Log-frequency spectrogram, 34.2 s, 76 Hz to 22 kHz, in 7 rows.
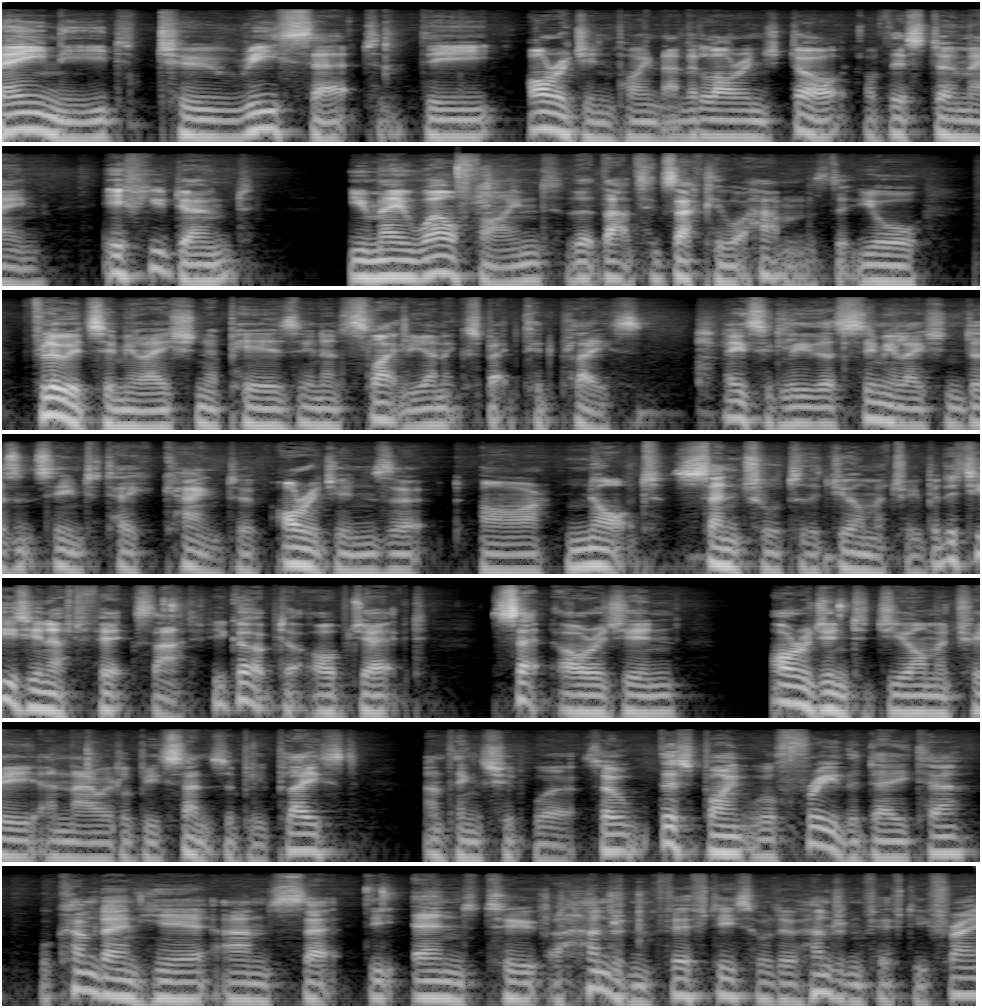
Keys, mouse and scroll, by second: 2.6 scroll up 1, 3.8 scroll down 1, 4.2 Tab, 20.3 click, 23.6 click, 25.0 middle click, 28.3 click, 29.4 scroll down 1, 31.1 click, 32.0 KP_1, 32.2 KP_5, 32.3 KP_0, 32.4 KP_Enter, 33.4 scroll down 1, 33.6 scroll up 1.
